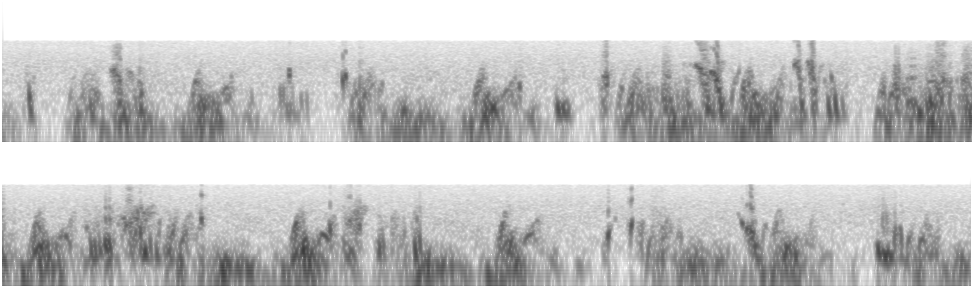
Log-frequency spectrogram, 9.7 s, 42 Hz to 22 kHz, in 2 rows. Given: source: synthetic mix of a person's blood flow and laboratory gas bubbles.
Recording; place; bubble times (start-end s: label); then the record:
Doppler ultrasound of blood flow; precordium
0.10-0.19 s: bubbles
0.40-0.49 s: bubbles
0.53-0.74 s: bubbles
1.35-1.54 s: bubbles
1.67-1.83 s: bubbles
2.55-2.62 s: bubbles
2.75-2.88 s: bubbles
2.97-3.06 s: bubbles
3.10-3.69 s: bubbles
3.83-3.91 s: bubbles
3.93-4.24 s: bubbles
4.42-4.94 s: bubbles
5.25-5.74 s: bubbles
5.82-5.88 s: bubbles
6.45-6.80 s: bubbles
6.88-6.98 s: bubbles
7.85-7.93 s: bubbles
7.97-8.18 s: bubbles
8.53-8.69 s: bubbles
9.20-9.55 s: bubbles
From the record:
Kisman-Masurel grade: 242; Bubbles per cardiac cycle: several, 3 to 8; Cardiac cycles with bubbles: 100%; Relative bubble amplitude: moderate (0.250 to 0.450); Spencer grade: 3 (all of the cardiac periods contain showers or single bubble signals, but not dominating or overriding the cardiac motion signals); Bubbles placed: only in the low amplitude regions of the cardiac cycle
